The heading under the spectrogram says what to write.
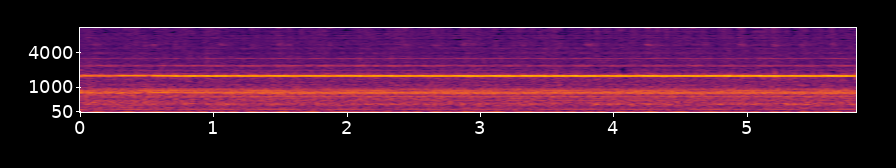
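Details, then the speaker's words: Harbor Freight Central Machinery 14-inch woodworking band saw run before any adjustment, blade not yet tensioned: steady motor hum with constant high tone and even pulse; some vibration, blade moving around. "there is some vibration and same thing the blades moving around a little bit"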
